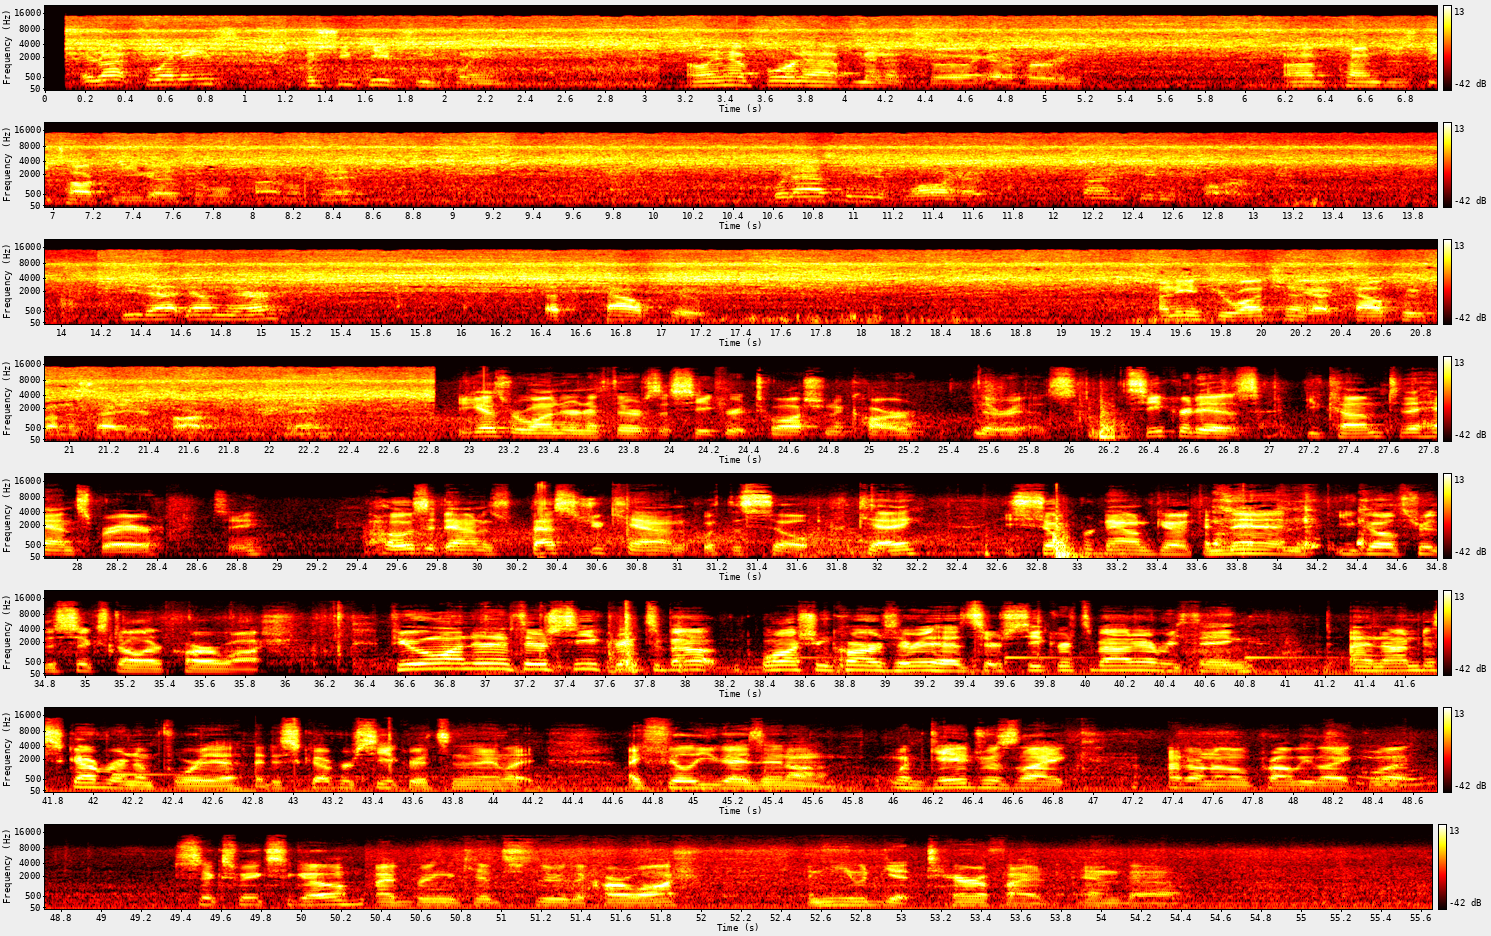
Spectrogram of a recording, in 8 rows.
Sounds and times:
Spray: 0:00.1 - 0:22.8, 0:50.2 - 0:55.6
Speech: 0:00.2 - 0:02.4, 0:03.2 - 0:05.2, 0:06.2 - 0:08.6, 0:10.6 - 0:13.0, 0:14.3 - 0:15.2, 0:16.4 - 0:17.3, 0:19.5 - 0:48.7, 0:49.4 - 0:52.0, 0:52.6 - 0:54.4.

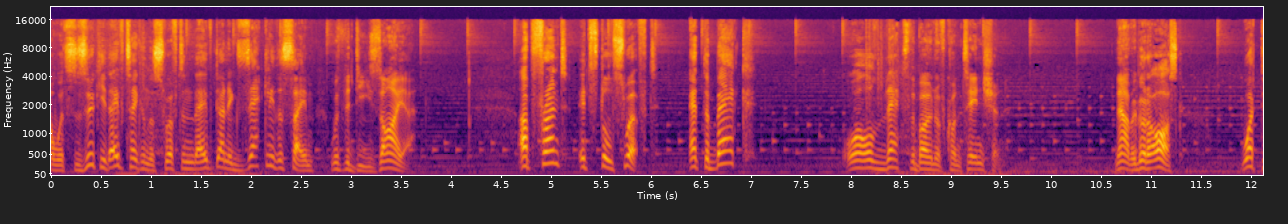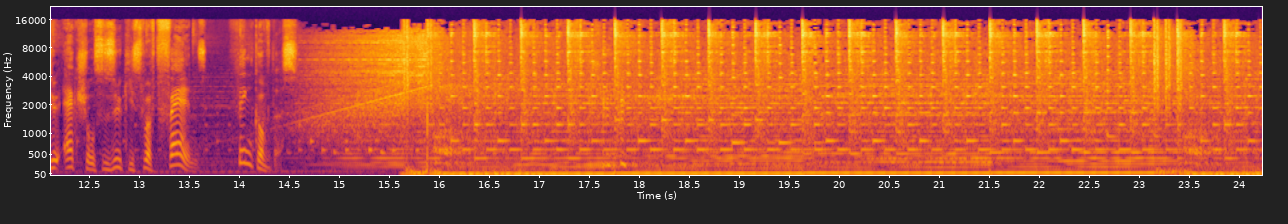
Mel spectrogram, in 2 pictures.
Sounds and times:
Speech: 0:00.0 - 0:03.6, 0:04.7 - 0:07.0, 0:08.0 - 0:09.5, 0:10.6 - 0:11.3, 0:11.9 - 0:14.6
Music: 0:00.0 - 0:24.2.

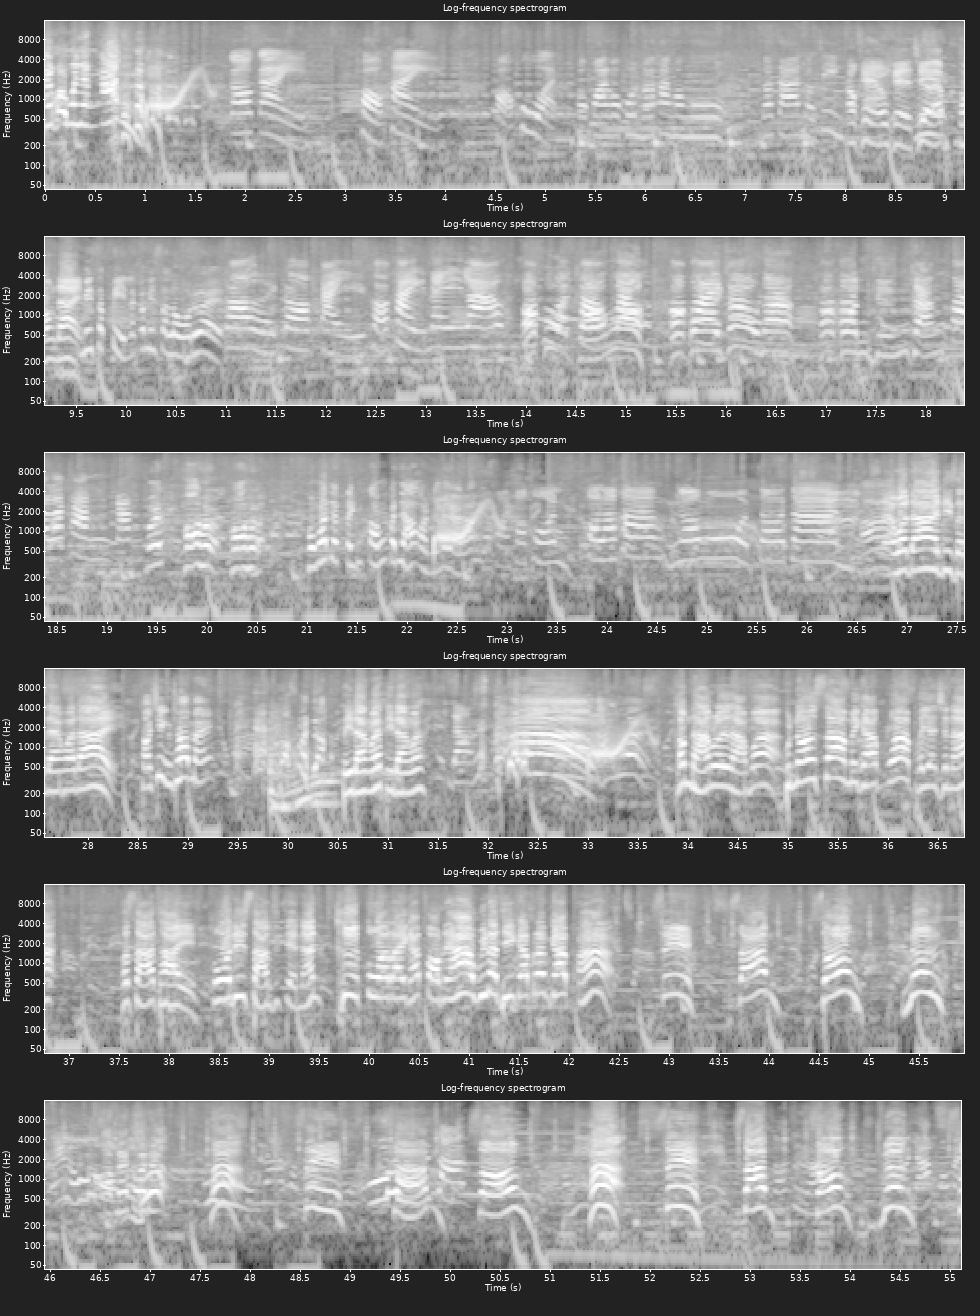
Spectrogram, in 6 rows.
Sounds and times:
Music: 0:00.0 - 0:55.1.

